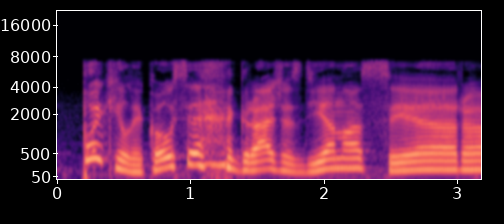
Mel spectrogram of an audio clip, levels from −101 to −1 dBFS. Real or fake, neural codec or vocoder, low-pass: real; none; 7.2 kHz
